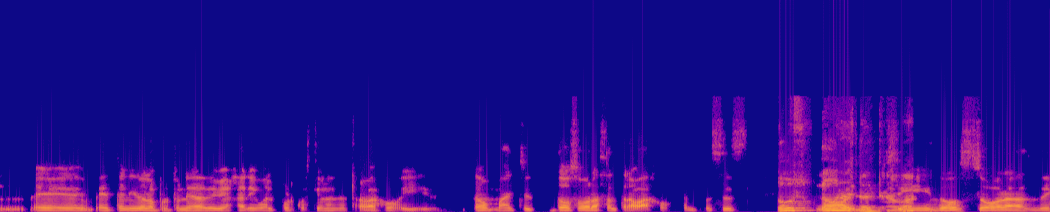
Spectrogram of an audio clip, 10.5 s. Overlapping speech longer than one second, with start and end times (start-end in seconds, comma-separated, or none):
8.2-9.4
